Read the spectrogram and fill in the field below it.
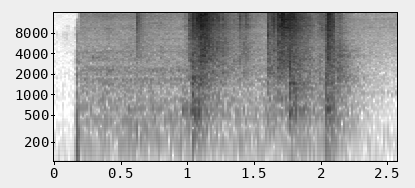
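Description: A toaster lever clicks down.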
